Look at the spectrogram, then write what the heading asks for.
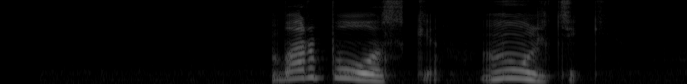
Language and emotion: Russian, sad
